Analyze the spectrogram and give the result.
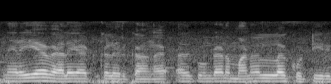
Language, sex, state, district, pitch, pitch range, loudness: Tamil, male, Tamil Nadu, Nilgiris, 140 Hz, 130-145 Hz, -15 LUFS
